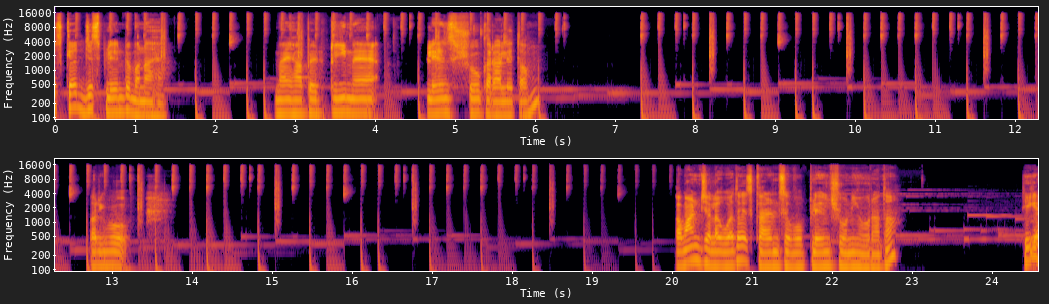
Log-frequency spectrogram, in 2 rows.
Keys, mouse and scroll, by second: 2.9 click, 8.0 ctrl+click, 10.5 right click, 11.6 click, 13.1 click, 14.4 click, 16.1 right click, 17.4 click, 18.1 right click, 19.2 click, 23.1 click.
